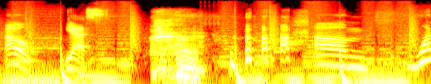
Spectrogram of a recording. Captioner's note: laughs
